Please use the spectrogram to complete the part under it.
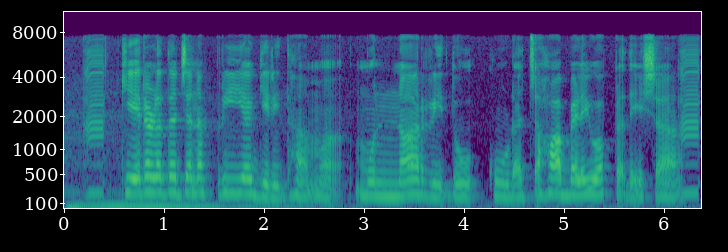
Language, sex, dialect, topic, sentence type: Kannada, female, Dharwad Kannada, agriculture, statement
